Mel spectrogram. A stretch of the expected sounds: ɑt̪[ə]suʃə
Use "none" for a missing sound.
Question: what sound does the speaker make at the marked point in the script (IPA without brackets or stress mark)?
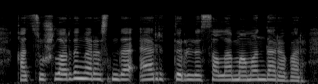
ə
